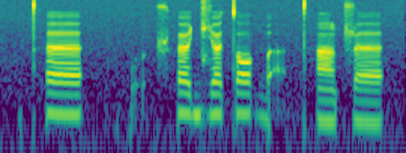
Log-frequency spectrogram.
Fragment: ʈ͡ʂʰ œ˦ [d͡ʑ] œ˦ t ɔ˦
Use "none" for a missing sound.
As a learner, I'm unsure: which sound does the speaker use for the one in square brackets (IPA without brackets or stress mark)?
d͡ʑ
